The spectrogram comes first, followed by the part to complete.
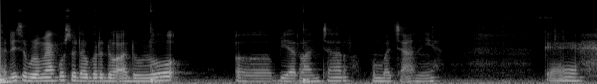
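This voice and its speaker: With a very deep, low pitch and a relaxed tone, a woman speaks at a moderate pace with lively intonation and long, frequent pauses, and the room echo is audible. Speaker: tarot reader. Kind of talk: casual tarot reading monologue. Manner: soft-spoken; relaxed, filler-heavy.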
